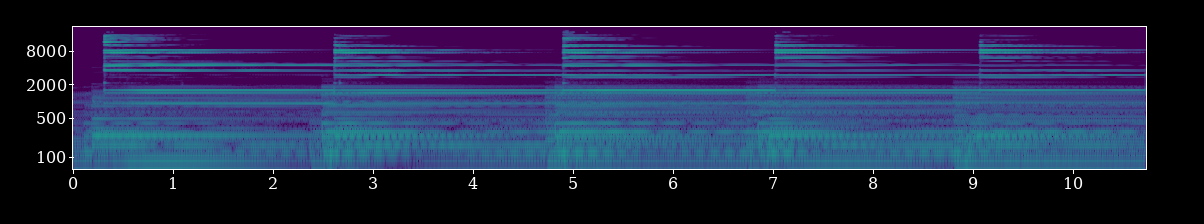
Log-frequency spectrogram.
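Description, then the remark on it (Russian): An old castle clock chimes five slow, resonant strikes about two seconds apart, each bright bell-like tone ringing on and overlapping the next, with no voices. “Вдруг старинные часы замка стали медленно бить.”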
